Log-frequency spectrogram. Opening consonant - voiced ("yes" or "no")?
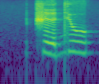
no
